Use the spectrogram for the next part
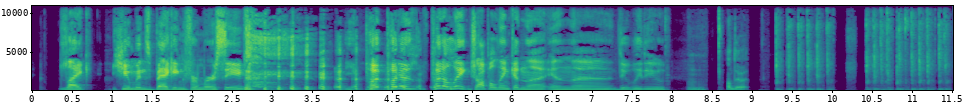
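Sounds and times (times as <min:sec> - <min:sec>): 
speech: 0:00.4 - 0:09.6
laughter: 0:02.6 - 0:05.0
rapid typing on a loud computer keyboard: 0:09.3 - 0:11.5.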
